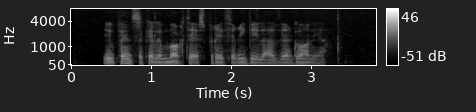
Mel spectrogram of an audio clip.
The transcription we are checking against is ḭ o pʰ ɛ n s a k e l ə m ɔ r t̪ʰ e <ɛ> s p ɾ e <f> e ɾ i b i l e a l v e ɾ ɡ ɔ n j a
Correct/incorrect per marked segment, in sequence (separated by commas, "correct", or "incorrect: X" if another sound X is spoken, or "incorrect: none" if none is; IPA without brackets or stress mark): correct, correct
